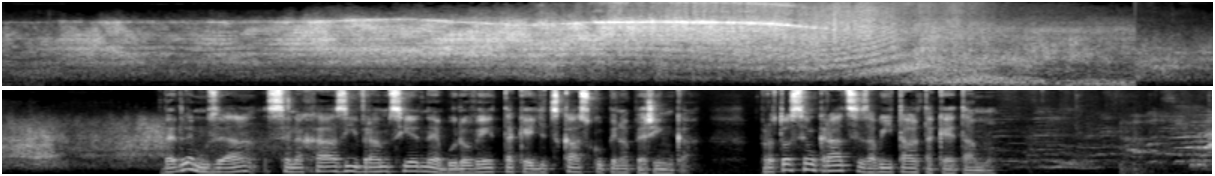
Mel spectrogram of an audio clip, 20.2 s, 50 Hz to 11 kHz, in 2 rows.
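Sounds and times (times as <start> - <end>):
L-159 Alca jet fighter flying overhead: 0.0 - 13.1
speech: 11.4 - 18.5.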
